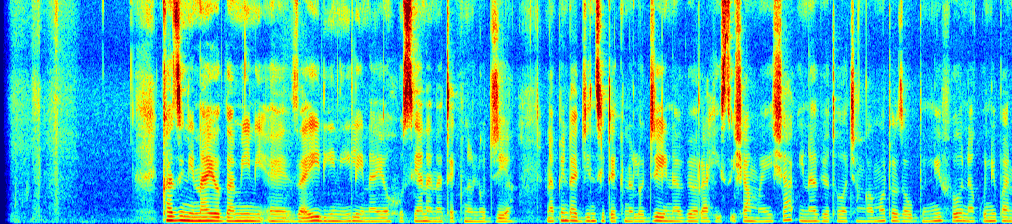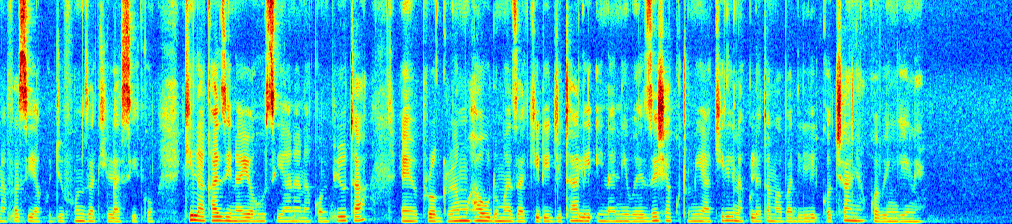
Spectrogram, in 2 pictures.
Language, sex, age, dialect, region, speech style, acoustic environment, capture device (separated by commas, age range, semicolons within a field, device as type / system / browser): Swahili, female, 25-34, Kenya - Nairobi Sheng-influenced, Kenya, happy, silence, mobile / Linux / Chrome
